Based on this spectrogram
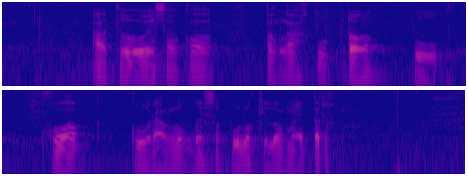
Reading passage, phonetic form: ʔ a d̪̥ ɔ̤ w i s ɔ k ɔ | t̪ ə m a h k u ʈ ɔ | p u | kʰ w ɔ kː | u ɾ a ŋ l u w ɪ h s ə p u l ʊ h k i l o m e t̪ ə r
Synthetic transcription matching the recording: ʔ a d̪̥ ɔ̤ w e s ɔ k ɔ | t̪ ə ŋ a h k u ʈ ɔ | p u | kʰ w ɔ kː | u ɾ a ŋ l u w ɪ h s ə p u l ʊ h k i l o m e t̪ ə r

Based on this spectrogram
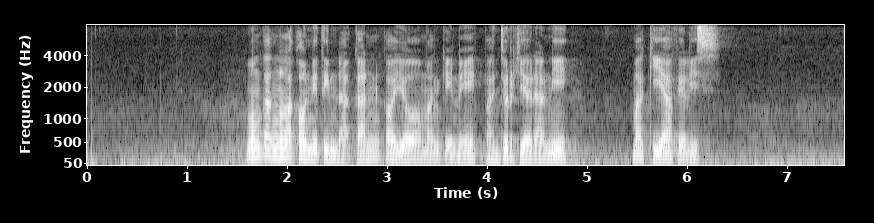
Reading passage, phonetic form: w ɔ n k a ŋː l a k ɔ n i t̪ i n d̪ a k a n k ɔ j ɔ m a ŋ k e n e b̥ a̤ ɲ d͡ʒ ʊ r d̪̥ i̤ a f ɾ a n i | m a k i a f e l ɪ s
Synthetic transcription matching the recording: w ɔ ŋ k a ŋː l a k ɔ n i t̪ i n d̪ a k a n k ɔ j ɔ m a ŋ k e n e b̥ a̤ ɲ d͡ʒ ʊ r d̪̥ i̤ a ɾ a n i | m a k i a f e l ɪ s

